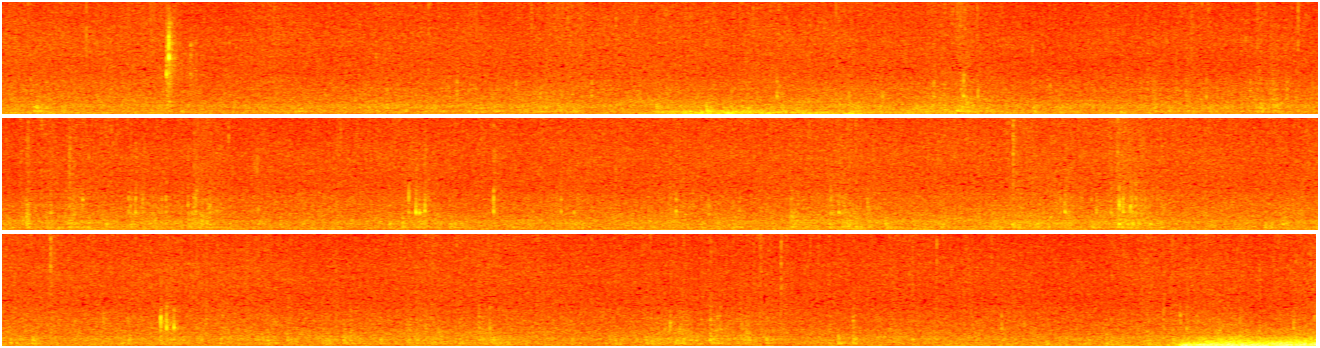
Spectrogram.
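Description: Heavy rain pouring steadily, with scattered sharp ticks of drops landing close by. A low rumble of thunder swells about five seconds in, and a loud crack and rumble of thunder breaks in suddenly near the end.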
